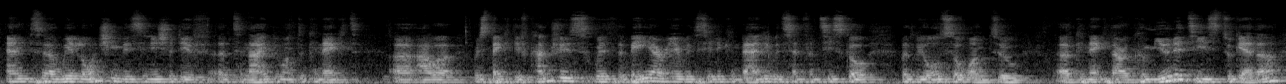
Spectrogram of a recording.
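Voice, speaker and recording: Man from Austria, event host, lively crowd-work, roomy echo, distant mic. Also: mid-range voice, moderate pace. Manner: lively, rallying the audience with shouted questions. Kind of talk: upbeat crowd-work introduction. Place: large event venue indoors. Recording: echoey hall, distant mic, faint room noise.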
